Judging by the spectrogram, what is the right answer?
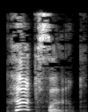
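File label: "packsack", British English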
